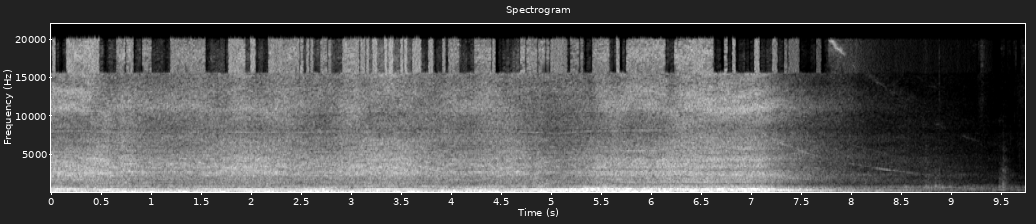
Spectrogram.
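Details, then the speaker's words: Bissell CleanView Swivel Pet bypass vacuum: loud, steady high roar and constant hum winding down smoothly at switch-off; loud but working normally. "this thing does work and it has cleaned pretty well but it's very loud and it doesn't seem loud in like a defective sense it actually does seem like it's fully working these are just loud machines"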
